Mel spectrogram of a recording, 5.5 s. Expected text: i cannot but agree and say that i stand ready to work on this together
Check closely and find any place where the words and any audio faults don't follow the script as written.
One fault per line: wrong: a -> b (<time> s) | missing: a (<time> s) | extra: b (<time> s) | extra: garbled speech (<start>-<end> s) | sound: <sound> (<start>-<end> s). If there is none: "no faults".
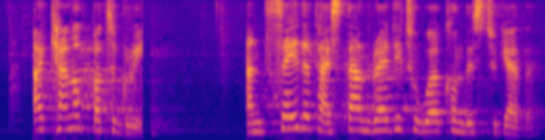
sound: dropout (1.4-1.5 s)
